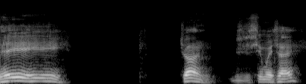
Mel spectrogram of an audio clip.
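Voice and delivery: mock eager call. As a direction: flag him down eagerly. Calling after the president.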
